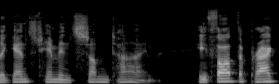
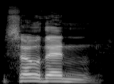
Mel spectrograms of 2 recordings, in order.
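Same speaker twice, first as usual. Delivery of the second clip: booming demon lord; 6 semitones higher, 10 dB louder than usual. Acted. Demon restarts his address.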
